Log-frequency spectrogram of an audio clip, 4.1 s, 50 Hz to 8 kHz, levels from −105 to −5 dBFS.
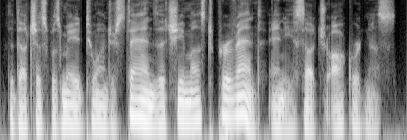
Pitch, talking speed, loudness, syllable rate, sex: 85 Hz, 190 wpm, -17 LUFS, 5.3 syllables/s, male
